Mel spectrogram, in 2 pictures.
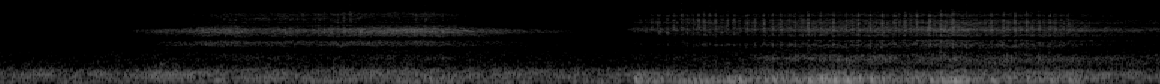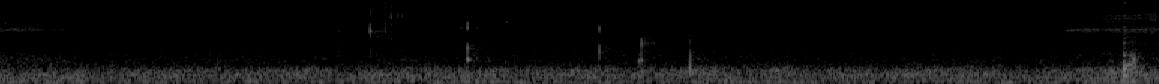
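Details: Sleeping golden retriever snoring: soft, low, rough breathing noises over faint room noise and a high hiss; quiet snoring.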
